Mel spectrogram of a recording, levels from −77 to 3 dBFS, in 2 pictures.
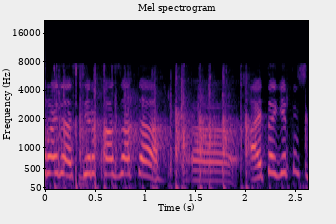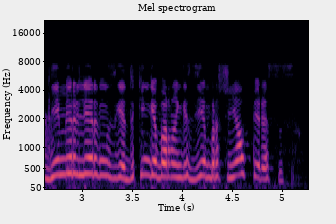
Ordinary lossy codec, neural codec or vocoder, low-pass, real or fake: none; none; none; real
